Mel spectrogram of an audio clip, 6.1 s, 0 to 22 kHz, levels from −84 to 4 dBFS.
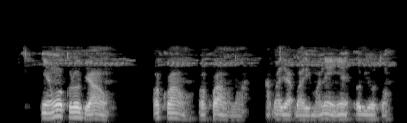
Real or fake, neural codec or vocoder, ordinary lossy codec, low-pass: real; none; Opus, 64 kbps; 5.4 kHz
